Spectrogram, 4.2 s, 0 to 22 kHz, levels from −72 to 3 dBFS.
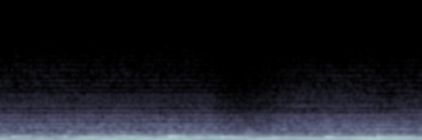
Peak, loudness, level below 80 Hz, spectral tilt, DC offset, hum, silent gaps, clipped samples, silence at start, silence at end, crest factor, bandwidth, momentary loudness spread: -4 dBFS; -18 LUFS; -26 dBFS; -7.5 dB/octave; under 0.1%; none; none; under 0.1%; 0 s; 0 s; 12 dB; 12.5 kHz; 4 LU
